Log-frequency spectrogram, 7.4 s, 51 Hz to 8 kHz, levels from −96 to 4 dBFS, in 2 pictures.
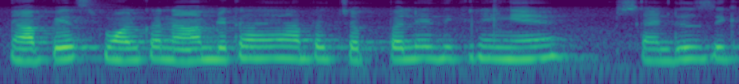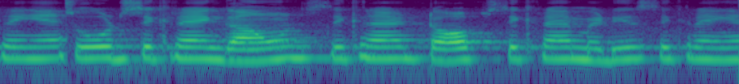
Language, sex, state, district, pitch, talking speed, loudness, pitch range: Hindi, female, Bihar, Begusarai, 235 Hz, 270 wpm, -32 LUFS, 225-240 Hz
